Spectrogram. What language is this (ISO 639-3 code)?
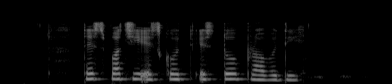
nep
